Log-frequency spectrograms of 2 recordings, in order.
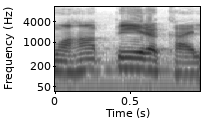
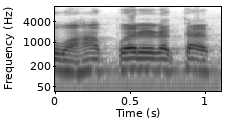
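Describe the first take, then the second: First: The word before 'rakha' is shortened to 'pe'. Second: The word before 'rakha' is said in full, 'par'. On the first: This is the casual spoken form. "बोलने को हम कहते हैं" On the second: This is the form used in writing. "लेकिन लिखेंगे"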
